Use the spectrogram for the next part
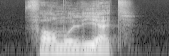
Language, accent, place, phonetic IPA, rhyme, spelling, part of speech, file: German, Germany, Berlin, [fɔʁmuˈliːɐ̯t], -iːɐ̯t, formuliert, verb, De-formuliert.ogg
- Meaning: 1. past participle of formulieren 2. inflection of formulieren: third-person singular present 3. inflection of formulieren: second-person plural present 4. inflection of formulieren: plural imperative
